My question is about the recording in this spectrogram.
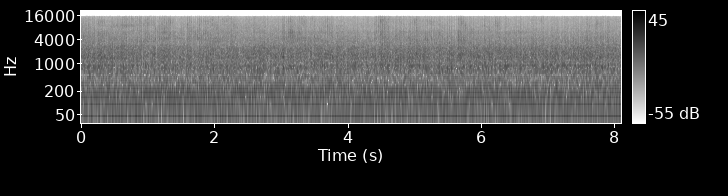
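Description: Sherp ATV's diesel engine running steadily as the vehicle drives, heard from inside the cab as a loud, constant drone.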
